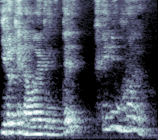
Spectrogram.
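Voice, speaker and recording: A man's voice: sits high, big pitch swings, moderate pace, warm tone. A middle-aged male pastor preaching a sermon, asking the congregation rhetorical questions and acting out the voices in the stories he tells. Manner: acts out quoted voices in dialogue. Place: church sanctuary. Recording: echoey church from far off.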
